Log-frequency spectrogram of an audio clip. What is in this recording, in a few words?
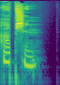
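"option", English; oxford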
